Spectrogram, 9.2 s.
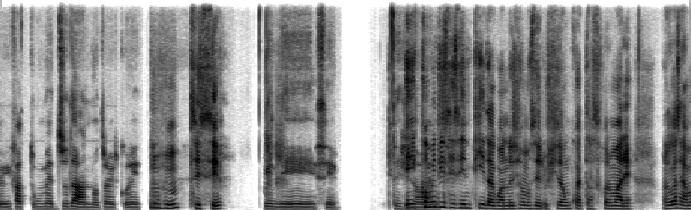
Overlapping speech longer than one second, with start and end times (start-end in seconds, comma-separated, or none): none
